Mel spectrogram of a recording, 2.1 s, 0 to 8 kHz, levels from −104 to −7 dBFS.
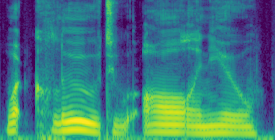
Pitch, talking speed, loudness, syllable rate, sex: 115 Hz, 175 wpm, -16 LUFS, 3.3 syllables/s, male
